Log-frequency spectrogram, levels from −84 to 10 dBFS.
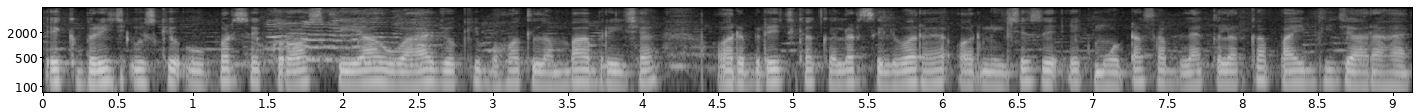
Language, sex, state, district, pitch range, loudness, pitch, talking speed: Hindi, male, Jharkhand, Garhwa, 120-130 Hz, -19 LUFS, 125 Hz, 230 wpm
